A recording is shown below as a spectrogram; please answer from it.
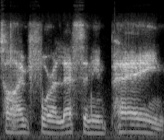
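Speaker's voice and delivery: slow, booming bellow of a huge brute villain. Narrating a game as an unknown attacker shouts at the city, shouting villain voice. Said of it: "The enclave erupts in chaos and the sounds of distress as a large figure comes into view. Between the buildings, the massive spiked chain slams into the fleeing KL, knocking her to the ground and tear".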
